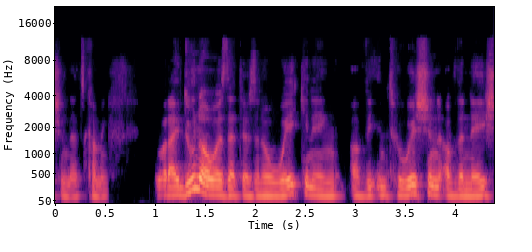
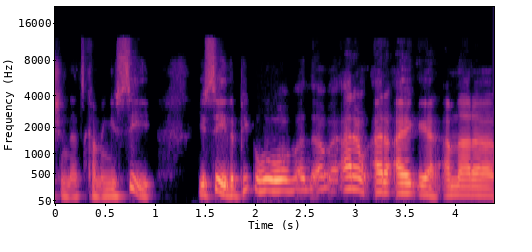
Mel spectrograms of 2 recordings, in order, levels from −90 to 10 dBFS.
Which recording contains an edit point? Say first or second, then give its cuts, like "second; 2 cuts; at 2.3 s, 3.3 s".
first; 1 cut; at 1.0 s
